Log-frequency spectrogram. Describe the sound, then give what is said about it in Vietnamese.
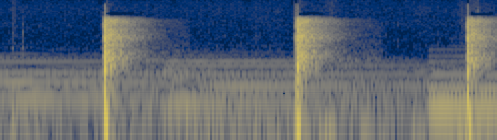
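Three sharp, loud slaps crack out in a rented room, spaced about a second apart, each a hard smack that fades quickly against a quiet, steady background. “Từng cú tát vang lên trong căn phòng trọ, theo đó là tiếng chửi rủa chát chúa.”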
